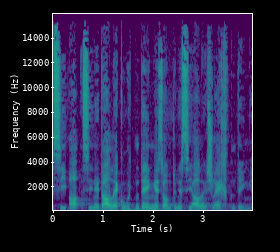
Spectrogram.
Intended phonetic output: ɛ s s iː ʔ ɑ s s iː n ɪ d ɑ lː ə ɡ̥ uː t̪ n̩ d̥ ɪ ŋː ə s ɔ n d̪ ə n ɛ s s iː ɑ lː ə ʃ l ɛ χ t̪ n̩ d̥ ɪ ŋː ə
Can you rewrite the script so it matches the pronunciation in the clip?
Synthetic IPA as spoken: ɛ s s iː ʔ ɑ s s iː n ɪ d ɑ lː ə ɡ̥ uː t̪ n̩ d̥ ɪ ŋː ə s ɔ n d̪ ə n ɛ s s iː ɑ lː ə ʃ l ɛ χ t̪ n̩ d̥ ɪ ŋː ə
